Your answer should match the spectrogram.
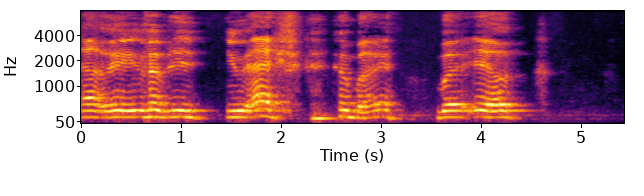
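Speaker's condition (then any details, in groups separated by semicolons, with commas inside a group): Cerebral palsy; cerebral palsy from birth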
